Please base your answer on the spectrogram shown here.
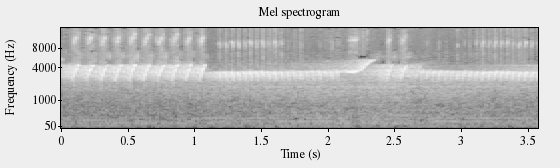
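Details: Canary song used as a tutor recording for young birds learning to sing: a fast buzzy trill of repeated notes, then a long steady high whistle with a brief rising slide, then more rapid trilling.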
